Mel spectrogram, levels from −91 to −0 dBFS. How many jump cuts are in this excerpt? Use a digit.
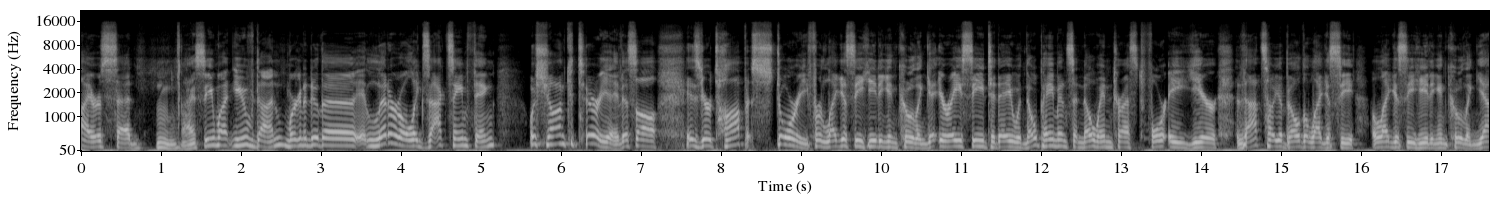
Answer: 0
